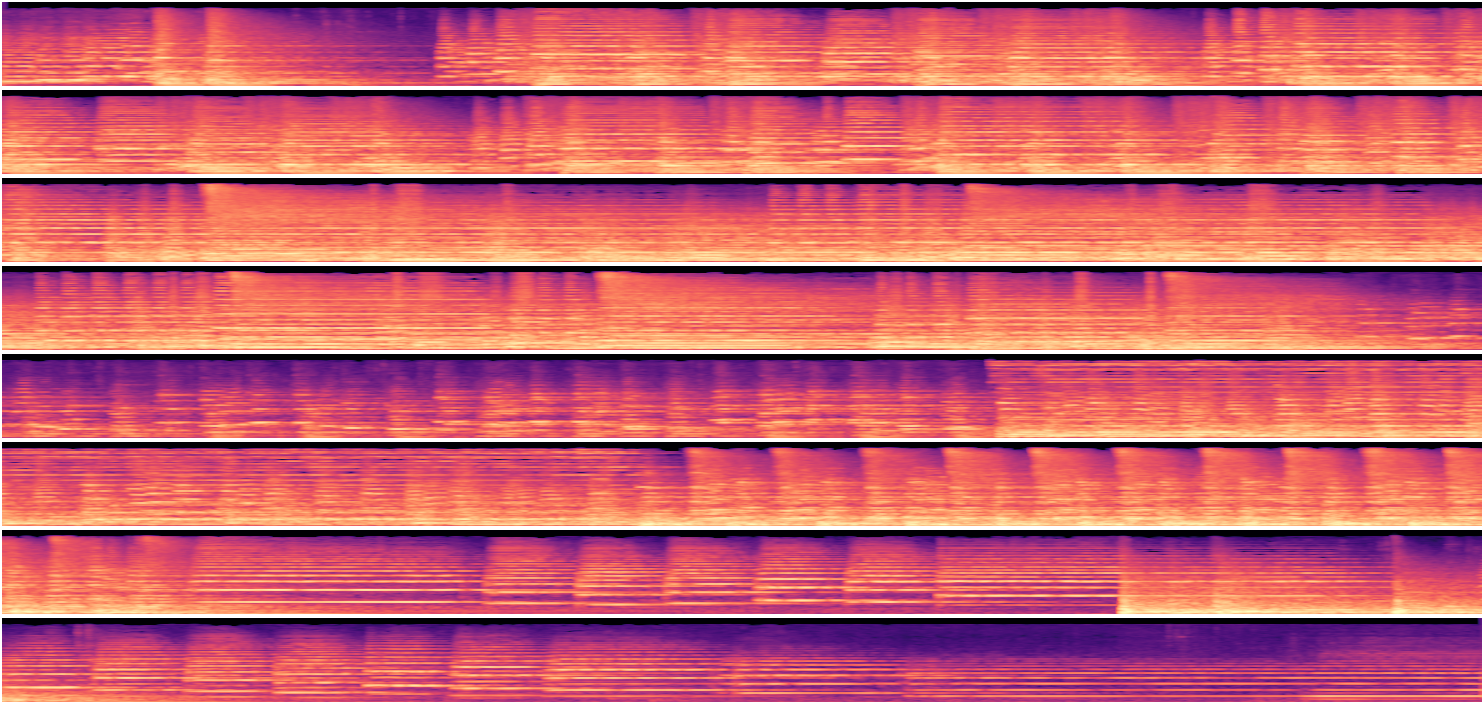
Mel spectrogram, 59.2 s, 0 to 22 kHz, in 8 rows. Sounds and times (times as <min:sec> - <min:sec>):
Bowed string instrument: 0:00.0 - 0:59.2
Classical music: 0:00.0 - 0:59.2
French horn: 0:00.0 - 0:59.2
Orchestra: 0:00.0 - 0:59.2.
